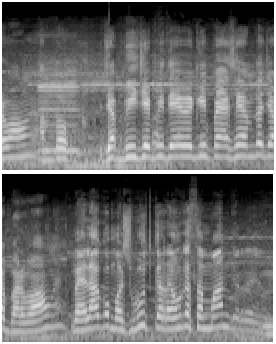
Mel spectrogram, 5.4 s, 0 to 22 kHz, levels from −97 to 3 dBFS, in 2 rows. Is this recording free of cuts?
no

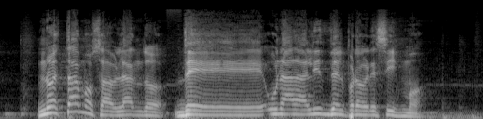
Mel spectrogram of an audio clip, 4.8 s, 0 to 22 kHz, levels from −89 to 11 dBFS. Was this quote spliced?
yes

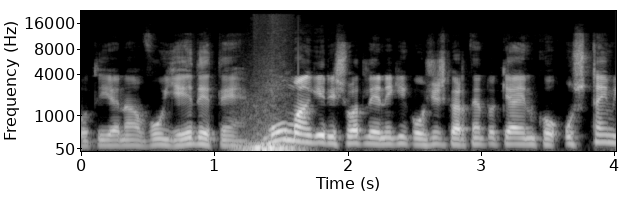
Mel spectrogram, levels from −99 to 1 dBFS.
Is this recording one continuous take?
no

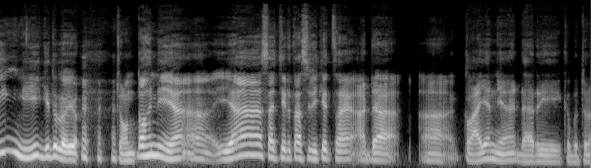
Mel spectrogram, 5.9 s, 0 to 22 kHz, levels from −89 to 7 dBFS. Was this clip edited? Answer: no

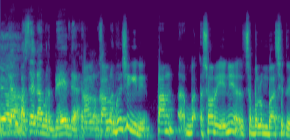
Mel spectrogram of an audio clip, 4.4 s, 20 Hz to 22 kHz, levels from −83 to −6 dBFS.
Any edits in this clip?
yes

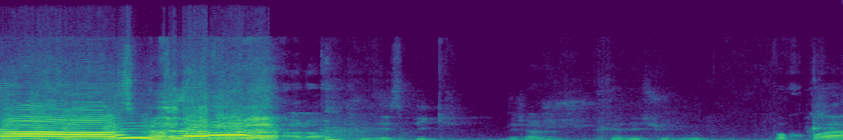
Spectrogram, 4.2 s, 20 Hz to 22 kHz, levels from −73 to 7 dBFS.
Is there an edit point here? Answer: no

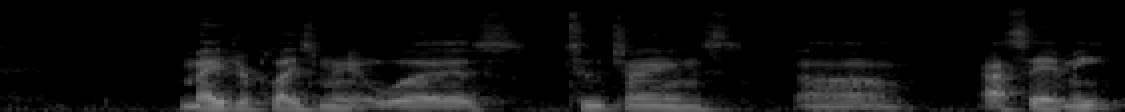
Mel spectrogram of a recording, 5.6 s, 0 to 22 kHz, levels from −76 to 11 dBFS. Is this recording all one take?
yes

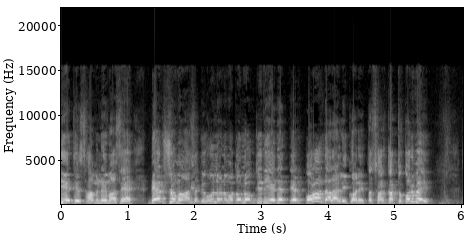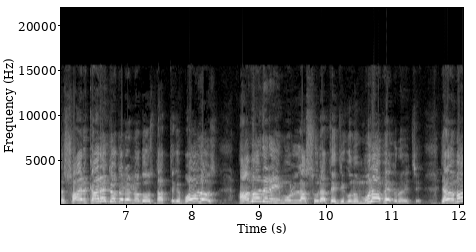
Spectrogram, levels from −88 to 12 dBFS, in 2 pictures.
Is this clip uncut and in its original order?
no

